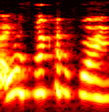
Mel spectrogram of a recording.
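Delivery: put-on high, loud child's voice, childlike.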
